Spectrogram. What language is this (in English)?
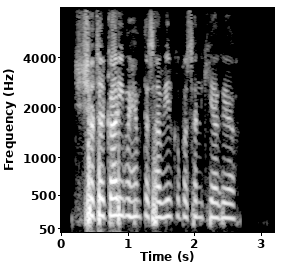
Urdu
